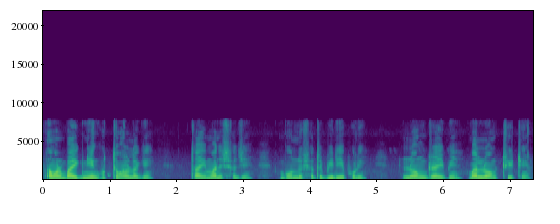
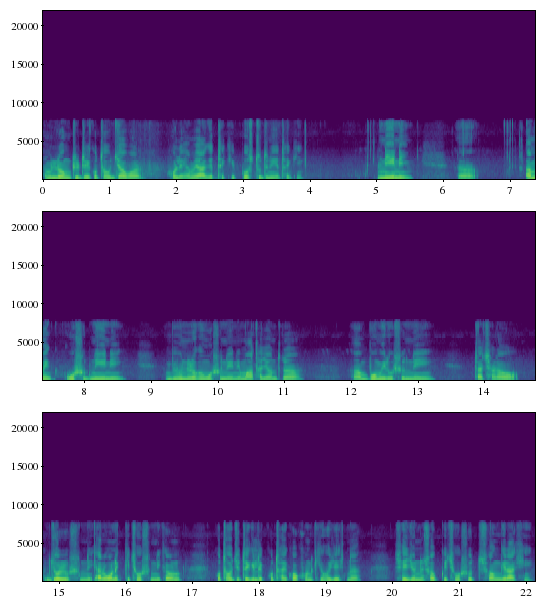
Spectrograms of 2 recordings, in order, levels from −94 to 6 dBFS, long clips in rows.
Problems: constant background noise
